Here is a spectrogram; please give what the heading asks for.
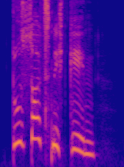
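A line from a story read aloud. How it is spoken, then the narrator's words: Energetic call. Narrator (German): rief sie energisch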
